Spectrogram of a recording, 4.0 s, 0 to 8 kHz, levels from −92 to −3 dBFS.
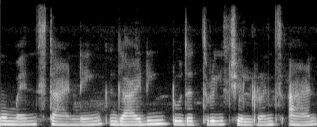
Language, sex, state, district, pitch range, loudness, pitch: English, female, Haryana, Jhajjar, 180-200 Hz, -18 LUFS, 190 Hz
